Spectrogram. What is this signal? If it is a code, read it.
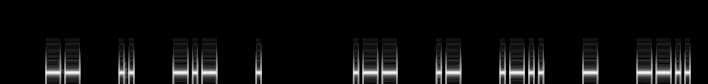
Morse code, heard as a keyed tone, about 25 wpm, spaced as for 15 wpm, 550 Hz. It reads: MIKE WALTZ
